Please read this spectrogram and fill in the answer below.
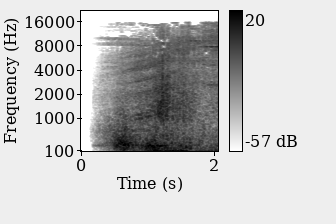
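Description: Cinematic logo-intro sound effect: a swelling whoosh with a deep rumble underneath and a glittery, shattering high shimmer. It builds from silence, peaks about a second and a half in, then begins to ease off.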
